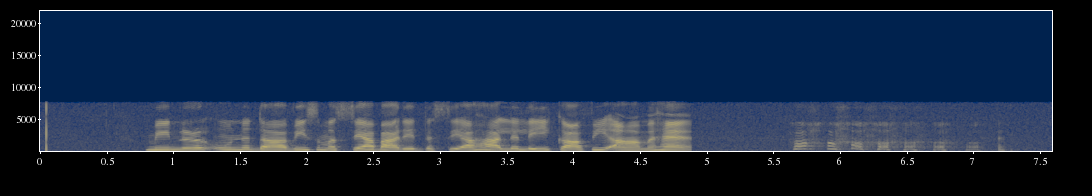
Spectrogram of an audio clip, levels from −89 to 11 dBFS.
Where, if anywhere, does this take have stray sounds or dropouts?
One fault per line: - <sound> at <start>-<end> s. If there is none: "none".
- laugh at 5.6-7.1 s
